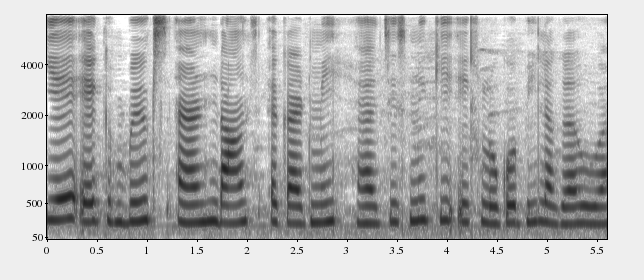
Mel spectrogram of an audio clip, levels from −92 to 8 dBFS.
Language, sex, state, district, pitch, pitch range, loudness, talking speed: Hindi, female, Chhattisgarh, Raipur, 250 Hz, 235-260 Hz, -15 LUFS, 150 wpm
